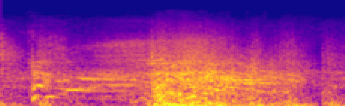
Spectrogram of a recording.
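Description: An explosion bursts with a deep rumble.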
